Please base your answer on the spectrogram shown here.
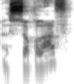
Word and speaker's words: Sokolov: And my other guest is Maxime Sokolov.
